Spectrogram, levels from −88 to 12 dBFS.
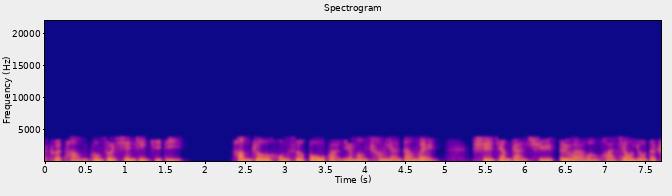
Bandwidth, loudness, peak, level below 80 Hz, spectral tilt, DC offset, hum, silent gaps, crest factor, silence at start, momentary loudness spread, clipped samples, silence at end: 4 kHz; -23 LUFS; 0 dBFS; -40 dBFS; -12 dB/octave; under 0.1%; none; 1.84-2.31 s; 22 dB; 0 s; 8 LU; under 0.1%; 0 s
